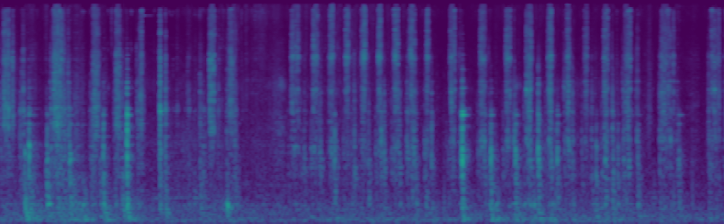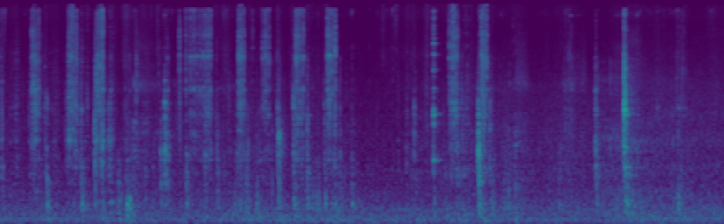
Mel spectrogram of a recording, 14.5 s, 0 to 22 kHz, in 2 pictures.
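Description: A ratchet clicks in rapid bursts while tightening a brake caliper frame on a Ford Focus Mk2, its dense metallic ticking close by, pausing briefly between strokes.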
